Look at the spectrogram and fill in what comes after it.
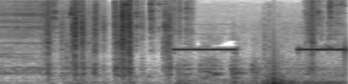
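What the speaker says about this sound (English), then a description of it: "So let me just start the car." A car engine cranks and catches about halfway through, after a few clicks and rattles of handling, then settles into a steady low idle with a thin whine on top.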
